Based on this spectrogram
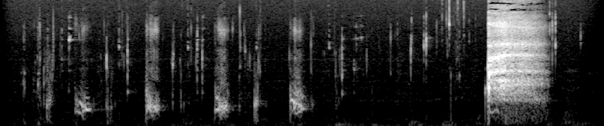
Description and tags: Drinking water loudly, and saying Ahh!
drink, ahh, gargle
